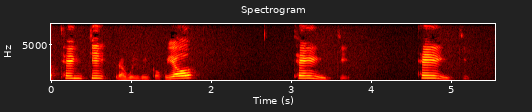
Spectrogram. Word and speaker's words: 天気: 자, 아, 天気라고 읽을 거고요.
